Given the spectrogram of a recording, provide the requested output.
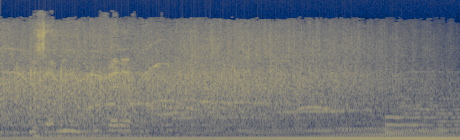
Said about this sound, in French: L'audience applaudissait à tout rompre.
